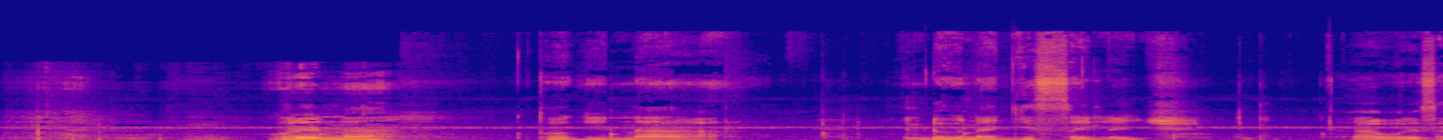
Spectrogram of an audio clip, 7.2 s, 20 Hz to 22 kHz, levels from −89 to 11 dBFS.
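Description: Speech, opening with an adaptive stream starting at a low bitrate. From 0.0 to 2.0 s, nothing sits above 12.3 kHz. The treble sounds synthetic and codec artefacts are strong, which fits 16 kbit/s HE-AAC. At 2.0 s, quality jumps without a gap, as the player moves to 96 kbit/s AAC-LC.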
